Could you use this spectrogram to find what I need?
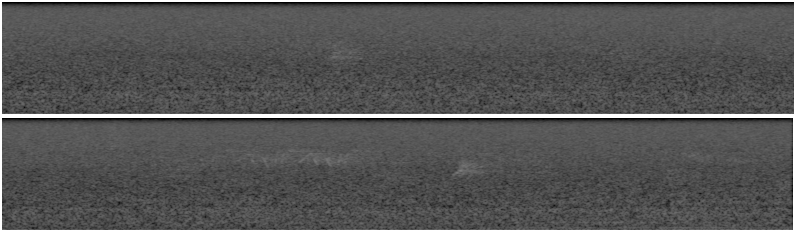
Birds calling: Common Yellowthroat (Geothlypis trichas), Great Crested Flycatcher (Myiarchus crinitus)

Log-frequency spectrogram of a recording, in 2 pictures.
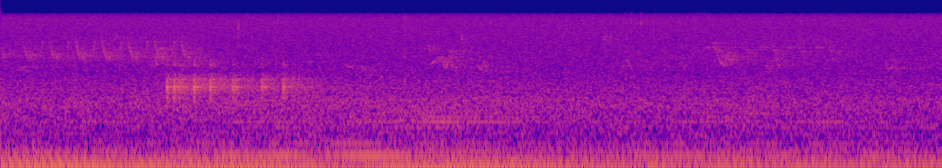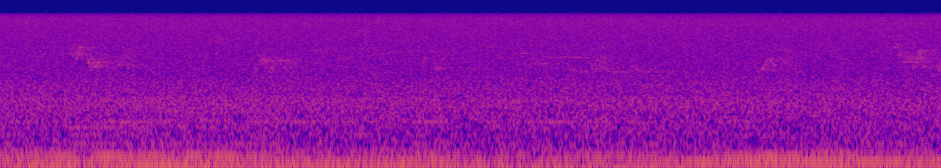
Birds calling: Yellow-bellied Sapsucker (Sphyrapicus varius), Ovenbird (Seiurus aurocapilla), Red-eyed Vireo (Vireo olivaceus)

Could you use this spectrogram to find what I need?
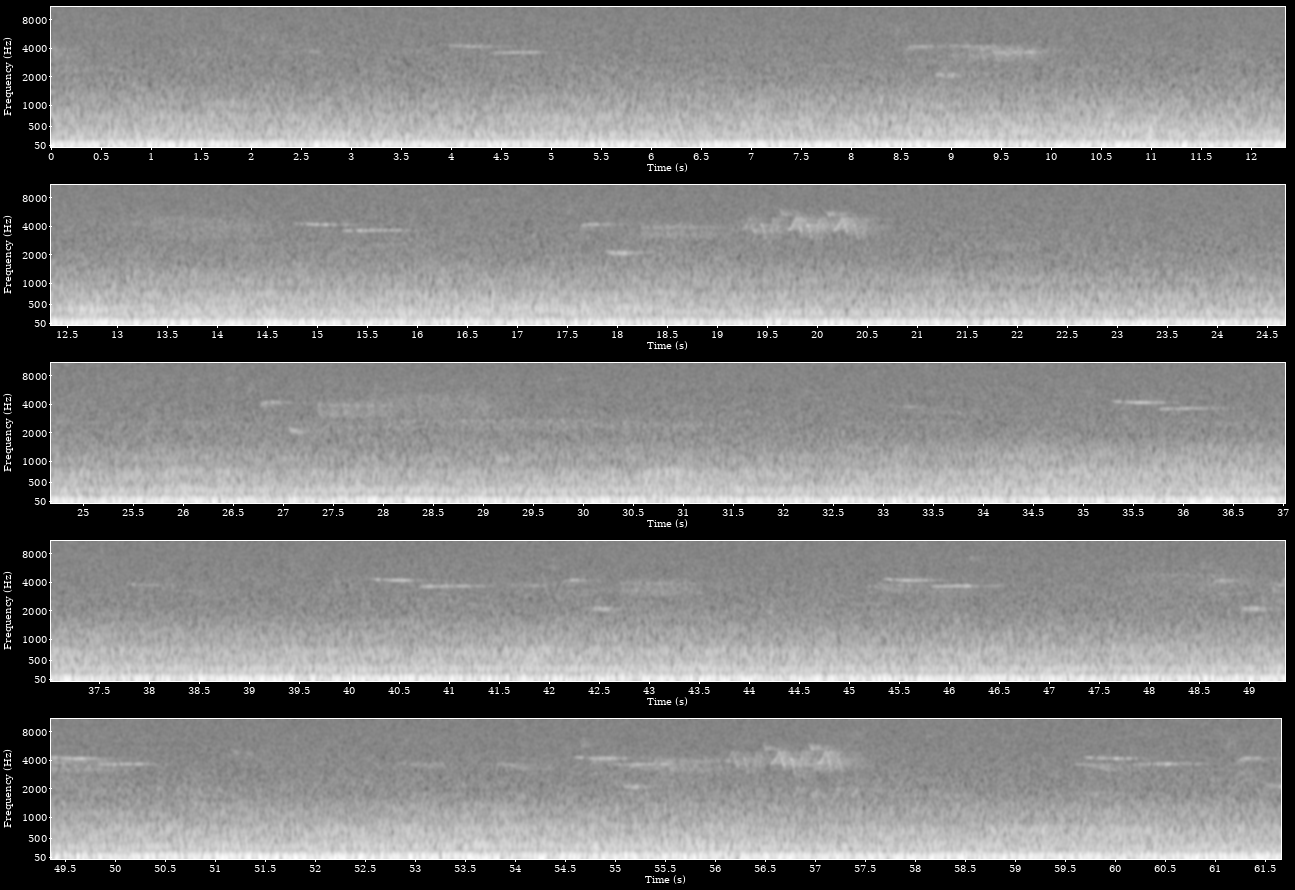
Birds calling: Black-capped Chickadee (Poecile atricapillus), Common Yellowthroat (Geothlypis trichas), unidentified bird

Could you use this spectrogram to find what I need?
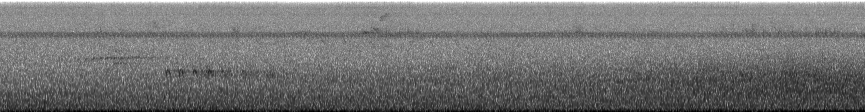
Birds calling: Eastern Kingbird (Tyrannus tyrannus), Pileated Woodpecker (Dryocopus pileatus), American Crow (Corvus brachyrhynchos)

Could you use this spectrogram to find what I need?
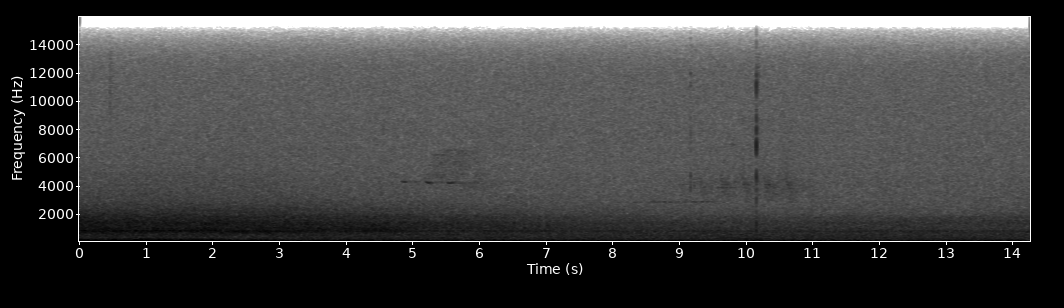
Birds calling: unidentified bird

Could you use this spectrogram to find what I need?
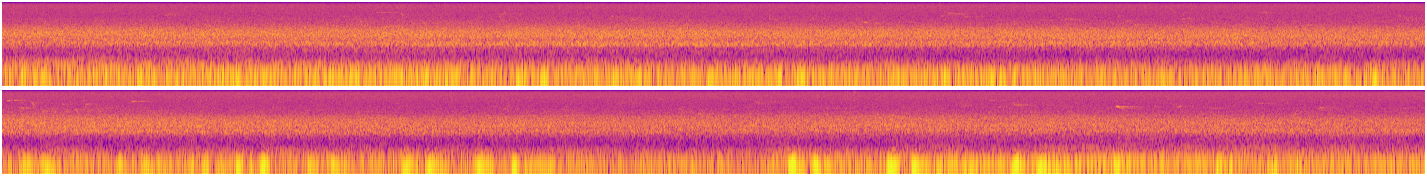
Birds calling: unidentified bird, Song Sparrow (Melospiza melodia)

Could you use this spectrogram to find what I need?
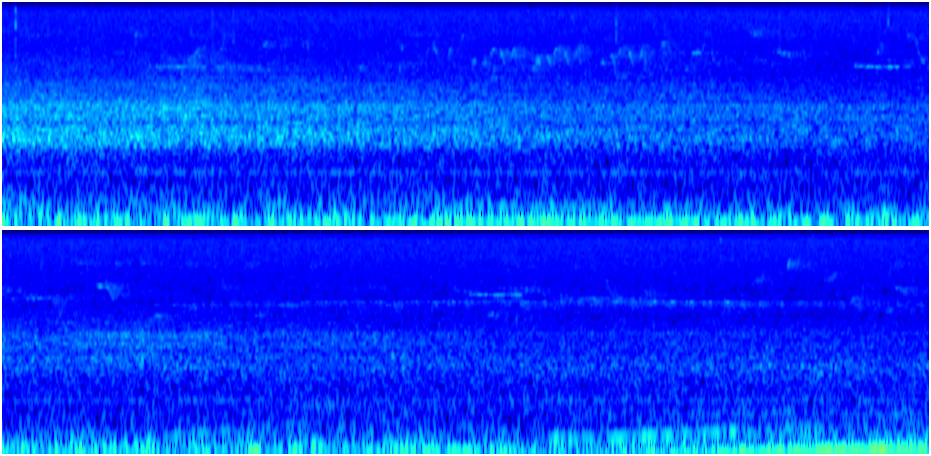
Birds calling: unidentified bird, Northern Flicker (Colaptes auratus), Black-capped Chickadee (Poecile atricapillus), Common Yellowthroat (Geothlypis trichas)

